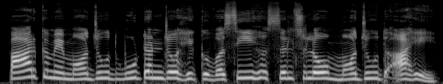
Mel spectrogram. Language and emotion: Sindhi, neutral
